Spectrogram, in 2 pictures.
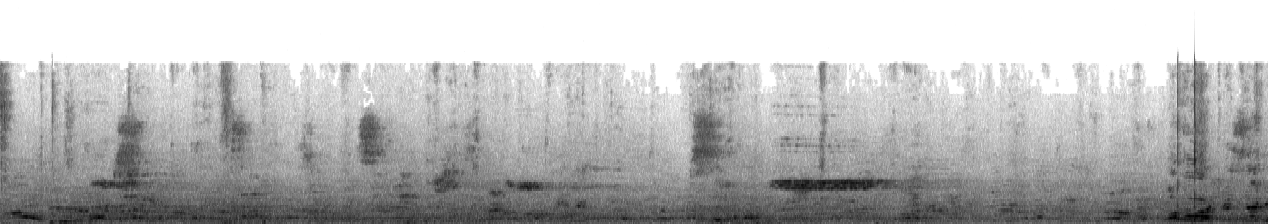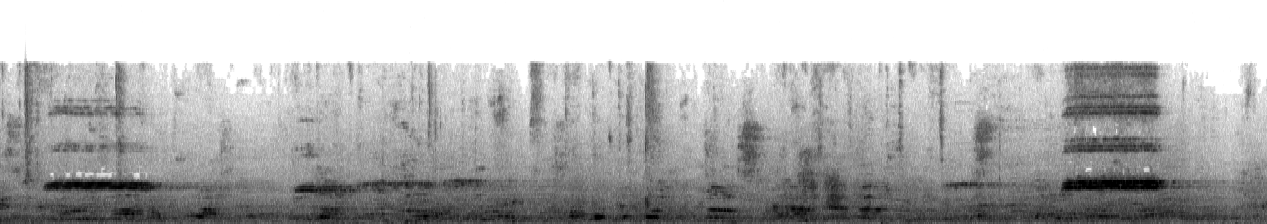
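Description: A referee blows short, sharp whistle blasts.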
